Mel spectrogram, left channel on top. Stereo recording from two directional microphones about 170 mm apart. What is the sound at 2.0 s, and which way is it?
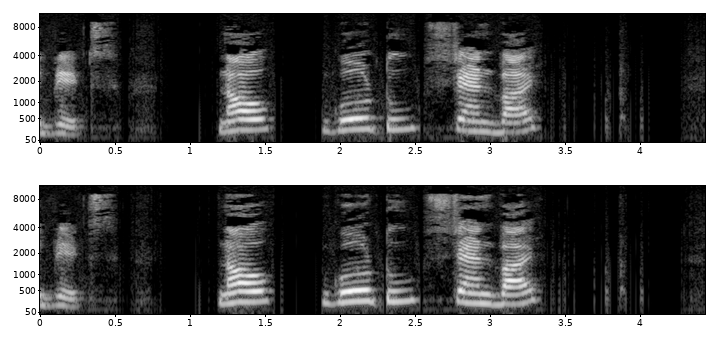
A woman's voice, 55° right (ahead or behind).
